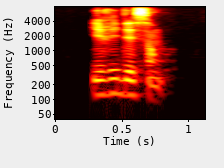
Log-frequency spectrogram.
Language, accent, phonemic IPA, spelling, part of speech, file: French, France, /i.ʁi.dɛ.sɑ̃/, iridescent, adjective, LL-Q150 (fra)-iridescent.wav
- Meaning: iridescent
